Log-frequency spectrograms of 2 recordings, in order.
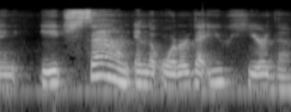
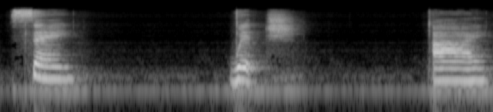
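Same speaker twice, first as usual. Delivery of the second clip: reading aloud; 3 semitones higher, much slower than usual. Shown as a demonstration. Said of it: "Let's say them together".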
